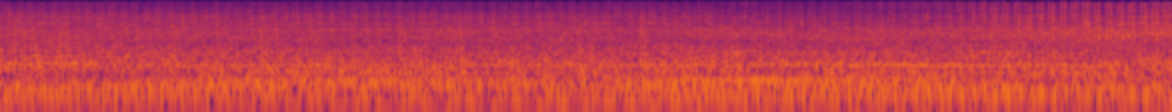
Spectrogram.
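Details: Dixie Chopper walk-behind zero-turn mower, sat all winter, after clutch repair (one loose wire at clutch connector fixed): smooth regular engine pulses at constant speed, no skipping or rattling; normal running.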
